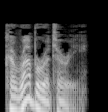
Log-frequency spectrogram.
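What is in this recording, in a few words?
"corroboratory", British English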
